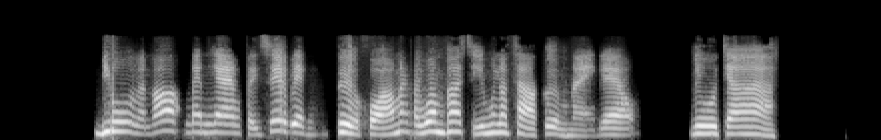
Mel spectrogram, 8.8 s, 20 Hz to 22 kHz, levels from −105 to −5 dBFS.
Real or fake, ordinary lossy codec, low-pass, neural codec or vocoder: fake; none; none; codec, 16 kHz, 0.5 kbps, X-Codec, HuBERT features, trained on general audio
